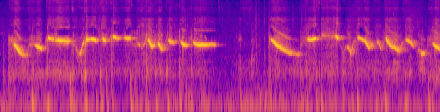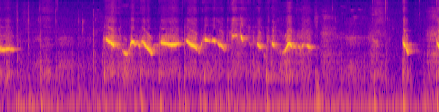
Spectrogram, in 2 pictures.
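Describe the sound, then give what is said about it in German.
A blackbird sings mellow, fluting phrases in three bursts separated by short pauses, each a run of rich warbled notes at a mid-high pitch, fairly loud with no talking. “Also, mit der Amsel.”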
